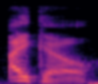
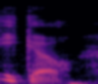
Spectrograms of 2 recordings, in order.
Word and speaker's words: Ico: And it's a reason why I love Ico, which I know is pronounced Eco, but I still say Ico.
